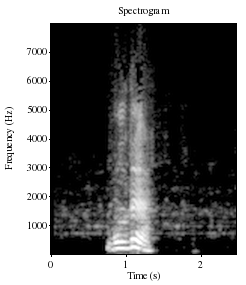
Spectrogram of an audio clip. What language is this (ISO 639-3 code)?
bak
